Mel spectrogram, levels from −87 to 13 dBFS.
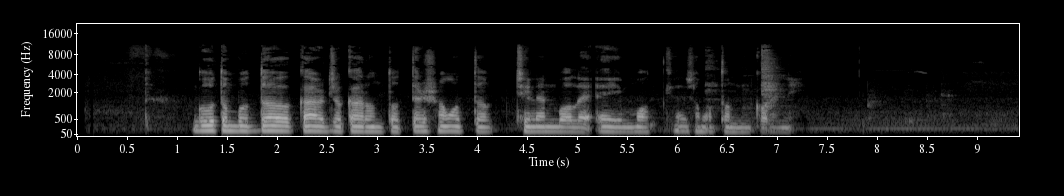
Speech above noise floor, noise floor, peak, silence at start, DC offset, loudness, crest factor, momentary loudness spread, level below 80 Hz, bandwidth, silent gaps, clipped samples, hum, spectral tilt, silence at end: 35 dB; -63 dBFS; -12 dBFS; 0.7 s; under 0.1%; -29 LUFS; 18 dB; 14 LU; -76 dBFS; 11.5 kHz; none; under 0.1%; none; -7 dB/octave; 2.25 s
